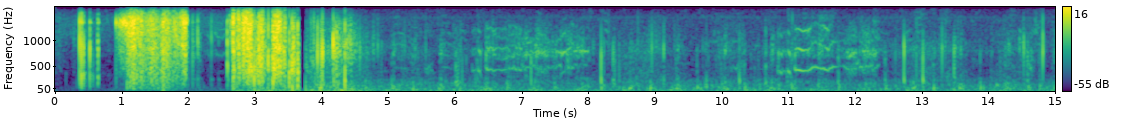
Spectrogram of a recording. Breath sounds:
6.21-8.10 s: wheeze
8.29-9.20 s: inhalation
10.68-12.58 s: wheeze
12.79-13.70 s: inhalation

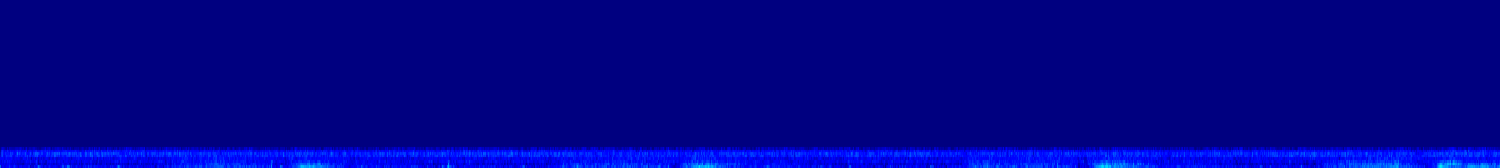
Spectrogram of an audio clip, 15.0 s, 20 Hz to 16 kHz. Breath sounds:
1.50-2.77 s: inhalation
2.77-3.62 s: exhalation
2.90-3.36 s: rhonchi
5.56-6.74 s: inhalation
6.74-7.46 s: exhalation
6.74-7.46 s: rhonchi
9.56-10.82 s: inhalation
10.89-11.71 s: exhalation
10.89-11.71 s: rhonchi
13.24-14.25 s: inhalation
14.36-15.00 s: exhalation
14.36-15.00 s: rhonchi

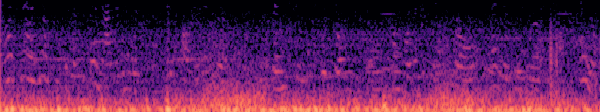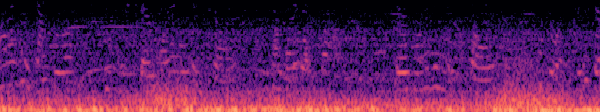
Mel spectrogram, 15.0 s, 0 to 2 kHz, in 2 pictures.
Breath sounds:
2.47-3.44 s: inhalation
5.31-6.07 s: inhalation
9.35-10.11 s: inhalation
13.71-14.57 s: inhalation

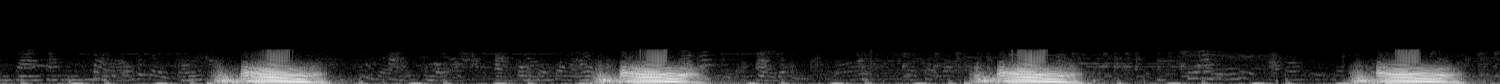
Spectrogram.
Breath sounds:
2.02-3.33 s: inhalation
5.79-7.11 s: inhalation
9.66-10.98 s: inhalation
13.41-14.73 s: inhalation

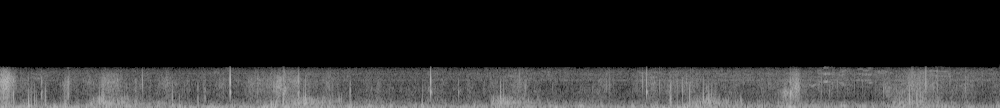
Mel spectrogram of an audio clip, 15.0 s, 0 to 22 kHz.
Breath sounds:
1.19-2.30 s: inhalation
1.19-2.30 s: crackles
3.63-4.63 s: inhalation
3.63-4.63 s: crackles
4.64-5.94 s: exhalation
4.64-5.94 s: crackles
7.30-8.21 s: inhalation
7.30-8.21 s: crackles
10.02-11.22 s: inhalation
10.02-11.22 s: crackles
11.41-12.65 s: exhalation
11.41-12.65 s: crackles
13.21-14.25 s: inhalation
13.21-14.25 s: crackles

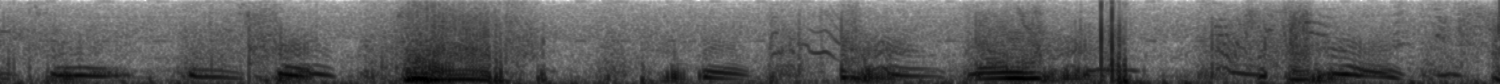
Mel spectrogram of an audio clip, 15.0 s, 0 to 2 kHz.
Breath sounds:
0.42-1.35 s: inhalation
0.42-1.35 s: rhonchi
1.73-2.39 s: exhalation
1.73-2.39 s: rhonchi
2.71-3.38 s: inhalation
2.71-3.38 s: rhonchi
4.00-5.12 s: exhalation
4.00-5.12 s: rhonchi
6.89-7.63 s: inhalation
6.89-7.63 s: rhonchi
8.33-9.51 s: exhalation
8.33-9.51 s: rhonchi
9.70-10.49 s: inhalation
9.70-10.49 s: rhonchi
10.55-11.54 s: exhalation
10.55-11.54 s: rhonchi
12.26-12.80 s: inhalation
12.26-12.80 s: rhonchi
12.88-14.15 s: exhalation
12.88-14.15 s: rhonchi

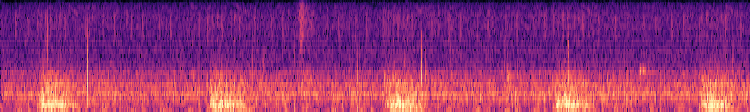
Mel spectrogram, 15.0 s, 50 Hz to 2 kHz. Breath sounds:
0.66-1.61 s: inhalation
4.09-5.04 s: inhalation
7.69-8.64 s: inhalation
11.09-12.04 s: inhalation

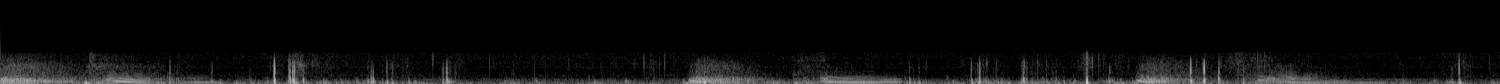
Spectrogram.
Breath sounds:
0.75-2.28 s: exhalation
0.95-2.28 s: wheeze
6.77-7.86 s: inhalation
6.79-7.42 s: rhonchi
7.92-9.31 s: exhalation
8.16-9.17 s: wheeze
11.25-12.26 s: inhalation
11.37-11.89 s: rhonchi
12.26-13.99 s: exhalation
12.52-13.99 s: wheeze

